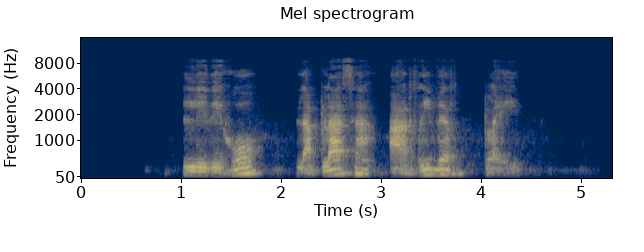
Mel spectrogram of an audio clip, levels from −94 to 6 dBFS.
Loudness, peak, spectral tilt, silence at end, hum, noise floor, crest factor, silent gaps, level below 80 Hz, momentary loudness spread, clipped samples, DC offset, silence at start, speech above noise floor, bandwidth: -25 LUFS; -4 dBFS; -7 dB/octave; 0.95 s; none; -74 dBFS; 22 dB; none; -72 dBFS; 15 LU; under 0.1%; under 0.1%; 1 s; 49 dB; 9.2 kHz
